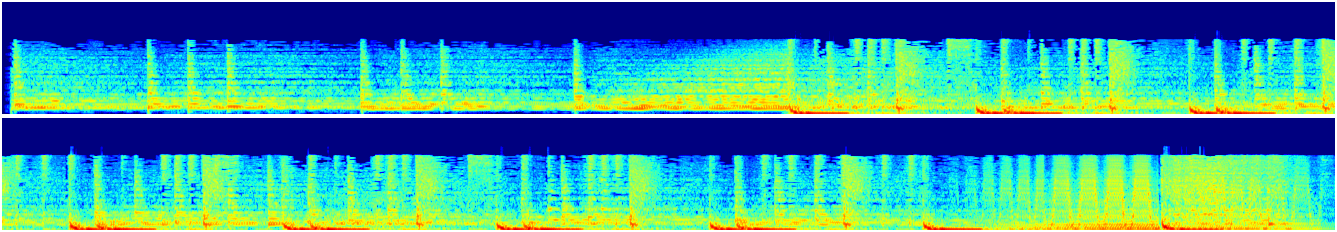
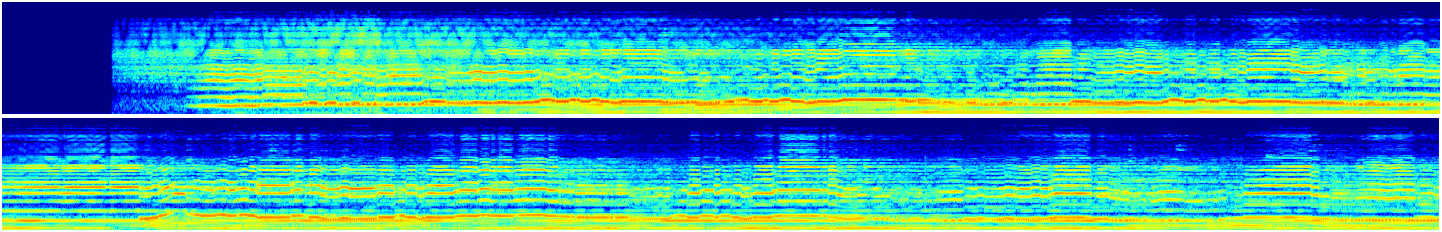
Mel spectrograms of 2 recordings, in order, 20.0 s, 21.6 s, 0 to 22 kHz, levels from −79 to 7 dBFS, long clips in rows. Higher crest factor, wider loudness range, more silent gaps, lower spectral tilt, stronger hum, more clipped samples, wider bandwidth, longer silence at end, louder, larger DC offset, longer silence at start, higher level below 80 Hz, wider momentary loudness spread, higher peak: about the same, 12 dB vs 12 dB; first, 7 LU vs 3 LU; neither; first, -8.5 dB/octave vs -4 dB/octave; neither; first, 0.2% vs under 0.1%; second, 5.8 kHz vs 15 kHz; about the same, 0 s vs 0 s; about the same, -14 LUFS vs -13 LUFS; neither; second, 0.05 s vs 0.85 s; first, -12 dBFS vs -36 dBFS; first, 11 LU vs 7 LU; about the same, 0 dBFS vs -2 dBFS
